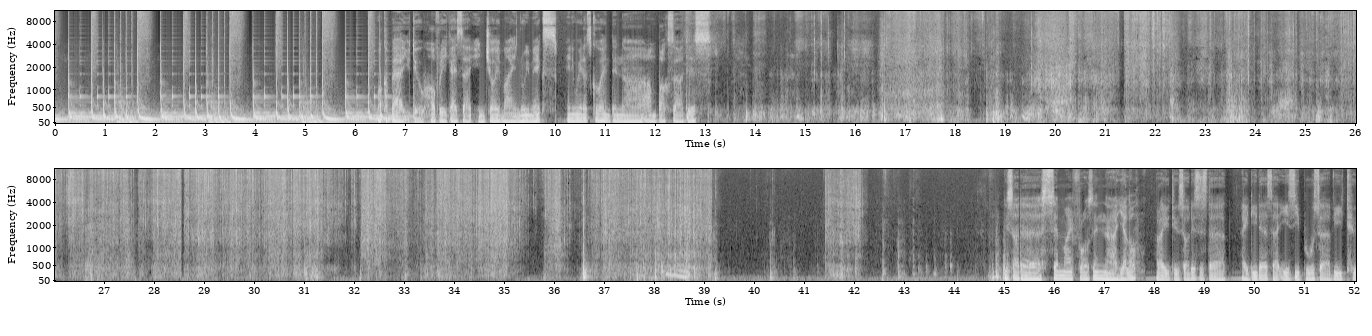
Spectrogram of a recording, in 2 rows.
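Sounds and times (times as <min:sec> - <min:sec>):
tissue paper crinkling: 0:14.0 - 0:39.2, 0:41.4 - 0:42.3.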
